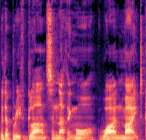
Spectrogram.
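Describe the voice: The intonation stays fairly even during this plain reading aloud.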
